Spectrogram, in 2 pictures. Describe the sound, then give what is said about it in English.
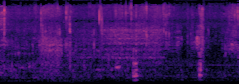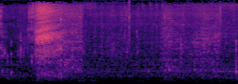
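Pigs grunt and squeal in short, noisy bursts as they are being fed, over a steady rustling farmyard background, with a louder, harsher cry about halfway through. “Here I am feeding pigs.”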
